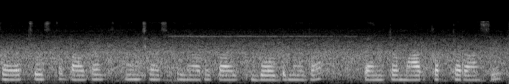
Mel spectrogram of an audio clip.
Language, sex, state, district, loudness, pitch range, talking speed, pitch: Telugu, female, Andhra Pradesh, Visakhapatnam, -20 LUFS, 215-225 Hz, 130 wpm, 220 Hz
